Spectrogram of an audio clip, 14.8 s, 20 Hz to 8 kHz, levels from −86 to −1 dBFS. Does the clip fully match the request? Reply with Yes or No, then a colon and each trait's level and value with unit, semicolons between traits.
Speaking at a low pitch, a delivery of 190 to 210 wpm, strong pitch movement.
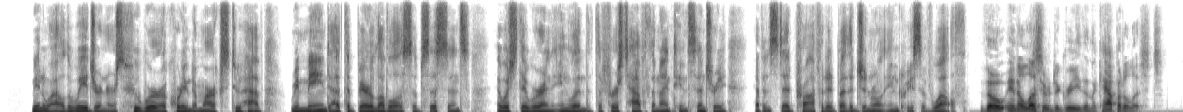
No: very low, 95 Hz; fast, 205 wpm; average, 3.7 semitones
